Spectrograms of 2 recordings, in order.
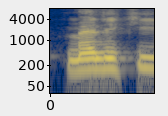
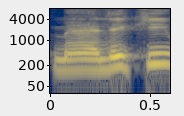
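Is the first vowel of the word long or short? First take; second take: short; long. First: The first vowel is kept short. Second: The first vowel is drawn out long.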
